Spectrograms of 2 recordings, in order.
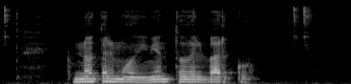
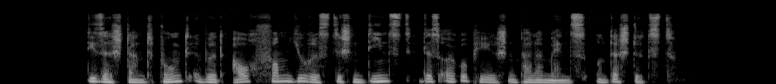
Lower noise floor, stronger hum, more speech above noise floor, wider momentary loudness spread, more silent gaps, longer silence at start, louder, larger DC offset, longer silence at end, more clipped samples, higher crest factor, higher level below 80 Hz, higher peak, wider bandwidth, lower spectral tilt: second, -55 dBFS vs -84 dBFS; neither; second, 31 dB vs 55 dB; first, 17 LU vs 6 LU; neither; second, 0.05 s vs 0.9 s; first, -25 LUFS vs -29 LUFS; neither; second, 0.4 s vs 1 s; neither; about the same, 18 dB vs 20 dB; about the same, -56 dBFS vs -52 dBFS; first, -8 dBFS vs -12 dBFS; first, 16.5 kHz vs 11.5 kHz; first, -7 dB/octave vs -4 dB/octave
